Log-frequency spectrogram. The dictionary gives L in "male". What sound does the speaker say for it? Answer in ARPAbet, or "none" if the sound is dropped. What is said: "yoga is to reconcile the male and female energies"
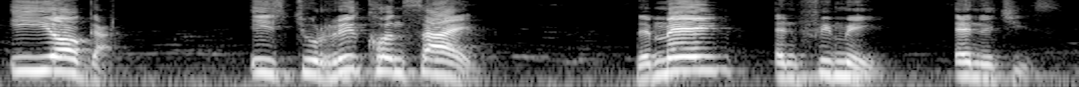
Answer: N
